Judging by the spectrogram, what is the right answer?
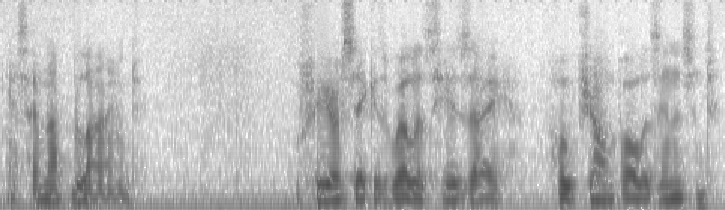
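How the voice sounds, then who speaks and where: A man's voice: low voice, flat delivery, normal speed, a little hiss or hum, close to an everyday voice, rough recording. An actor playing an intense, insistent, earnest man in a gothic soap opera. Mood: tender, earnest. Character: intense, determined man investigating, protectively devoted lover.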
